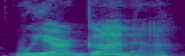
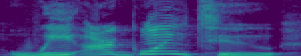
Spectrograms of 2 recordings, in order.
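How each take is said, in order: First: Going to is merged into one short word. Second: Every word is said fully and separately. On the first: "we sometimes say we are gonna" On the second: "instead of saying we are going to"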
